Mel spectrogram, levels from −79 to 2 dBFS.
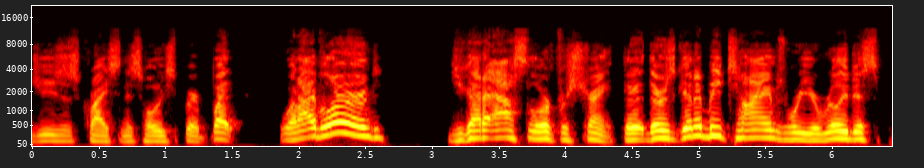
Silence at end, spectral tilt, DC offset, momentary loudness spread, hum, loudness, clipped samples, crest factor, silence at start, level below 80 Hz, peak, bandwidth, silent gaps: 0.1 s; -5.5 dB/octave; under 0.1%; 9 LU; none; -23 LUFS; under 0.1%; 16 dB; 0 s; -68 dBFS; -8 dBFS; 12.5 kHz; none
